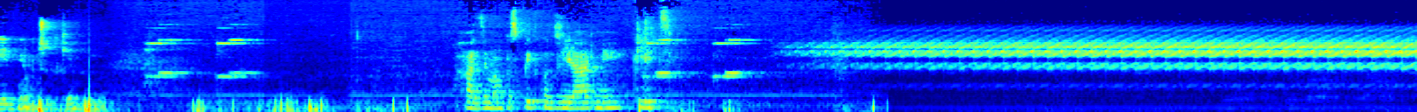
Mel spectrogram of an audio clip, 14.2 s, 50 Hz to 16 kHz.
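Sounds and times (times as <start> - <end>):
speech: 0.0 - 0.5, 4.7 - 6.8
hospital corridor alarm warning of COVID patient transport: 1.3 - 3.0, 6.4 - 14.1.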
